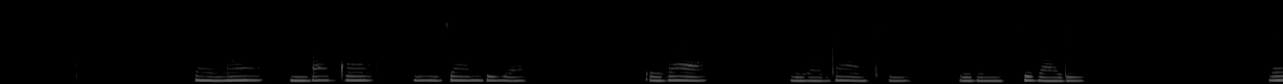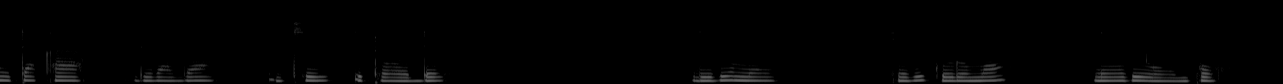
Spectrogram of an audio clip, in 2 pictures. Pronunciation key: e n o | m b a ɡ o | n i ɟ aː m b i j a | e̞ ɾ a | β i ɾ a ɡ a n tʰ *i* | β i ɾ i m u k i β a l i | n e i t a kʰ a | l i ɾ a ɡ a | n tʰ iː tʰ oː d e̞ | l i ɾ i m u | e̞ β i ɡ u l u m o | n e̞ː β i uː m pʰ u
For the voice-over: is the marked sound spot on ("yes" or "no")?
yes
